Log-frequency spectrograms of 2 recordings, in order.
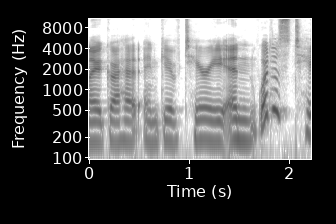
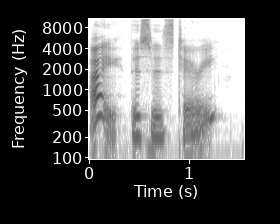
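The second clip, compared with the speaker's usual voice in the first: mild, gentle voice; 3 semitones higher, 4 dB quieter than usual. Retelling a phone call, imitating Terry's gentle voice answering. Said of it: "you hear Terry's sort of gentle voice over the phone".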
